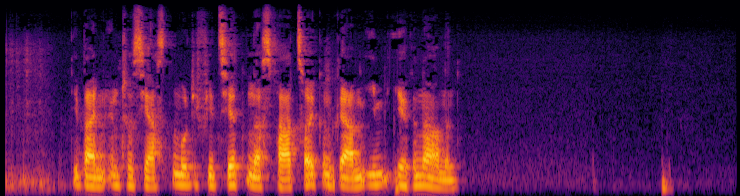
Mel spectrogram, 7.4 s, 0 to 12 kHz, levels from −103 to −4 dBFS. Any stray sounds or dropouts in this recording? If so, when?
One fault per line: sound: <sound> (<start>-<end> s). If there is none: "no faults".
no faults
